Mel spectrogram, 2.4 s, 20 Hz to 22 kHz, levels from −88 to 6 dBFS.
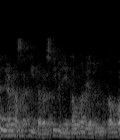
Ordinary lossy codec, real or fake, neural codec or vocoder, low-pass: AAC, 32 kbps; fake; codec, 16 kHz, 4 kbps, FreqCodec, smaller model; 7.2 kHz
